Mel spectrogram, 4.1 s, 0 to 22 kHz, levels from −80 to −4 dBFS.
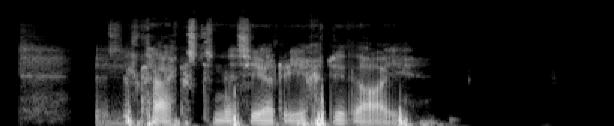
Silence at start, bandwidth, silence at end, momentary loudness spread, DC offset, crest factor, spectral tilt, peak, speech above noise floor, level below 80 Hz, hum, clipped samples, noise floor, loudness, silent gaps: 0.15 s; 12 kHz; 1.2 s; 22 LU; under 0.1%; 20 dB; -6 dB/octave; -2 dBFS; 62 dB; -34 dBFS; none; under 0.1%; -82 dBFS; -21 LUFS; none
